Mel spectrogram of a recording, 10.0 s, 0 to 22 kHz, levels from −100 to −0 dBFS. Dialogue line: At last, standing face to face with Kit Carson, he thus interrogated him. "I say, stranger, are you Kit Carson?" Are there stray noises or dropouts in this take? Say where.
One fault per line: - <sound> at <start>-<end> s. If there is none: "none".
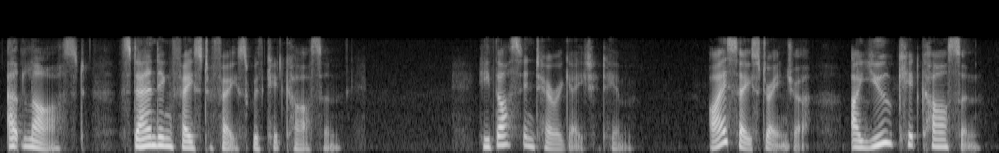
none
